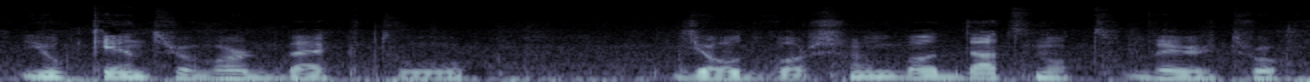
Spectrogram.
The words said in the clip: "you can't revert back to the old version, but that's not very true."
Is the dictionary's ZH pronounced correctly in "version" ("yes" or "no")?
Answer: no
